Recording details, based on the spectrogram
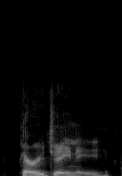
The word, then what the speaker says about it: Perugini: Perugini.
